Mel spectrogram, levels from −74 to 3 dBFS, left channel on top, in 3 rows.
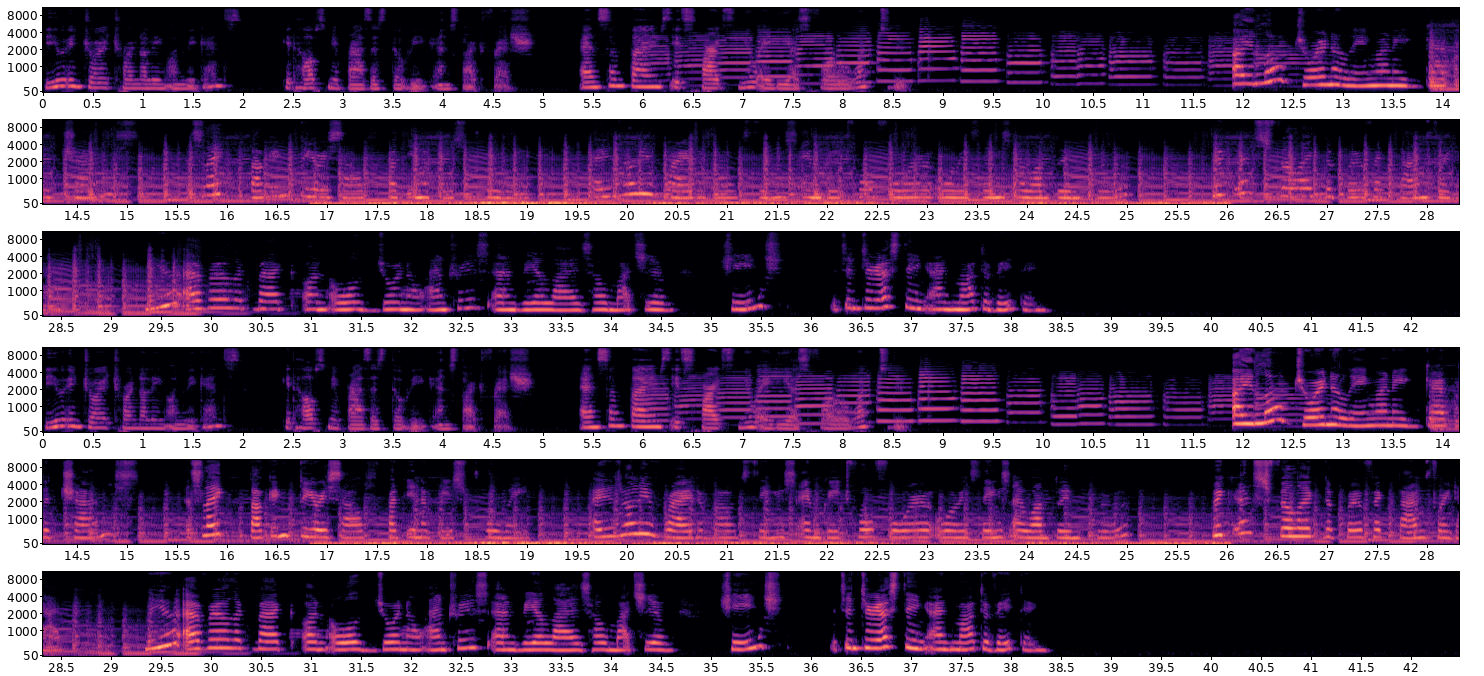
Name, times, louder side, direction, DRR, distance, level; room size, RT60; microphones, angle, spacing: voice 1, 0.0-1.8 2.4-4.9 5.4-8.6, equal, 25° right, 1.1 m, -31 dB
Trumpet, 5.9-12.9, right 1 dB, 10° right, 0.7 m, -36 dB
voice 2, 11.9-15.1 15.6-15.9 16.2-19.0 19.6-25.0 25.9-28.5 29.3-34.6 35.1-35.7 36.3-38.4, right 2 dB, 90° right, 0.6 m, -24 dB
sound 1, 13.9-30.4, left 3 dB, 65° left, 0.5 m, -31 dB
sound 2, 16.8-26.0, left 1 dB, 85° left, 0.9 m, -25 dB
3.2 x 2.2 x 3.4 m
head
